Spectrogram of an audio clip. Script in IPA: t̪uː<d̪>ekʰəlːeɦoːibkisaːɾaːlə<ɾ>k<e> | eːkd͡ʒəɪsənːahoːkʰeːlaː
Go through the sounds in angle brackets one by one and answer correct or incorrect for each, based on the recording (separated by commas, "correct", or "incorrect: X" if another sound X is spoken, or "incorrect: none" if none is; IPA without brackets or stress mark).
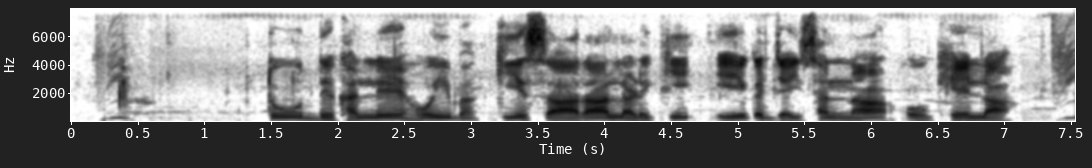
correct, incorrect: ɽ, incorrect: i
